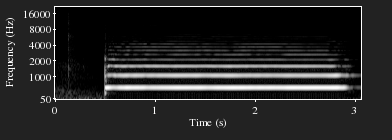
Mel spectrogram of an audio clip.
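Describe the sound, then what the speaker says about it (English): A single sustained alto saxophone note A sounds clearly after a short breathy lead-in, held steady for over two seconds before stopping. "A sounds like this."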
